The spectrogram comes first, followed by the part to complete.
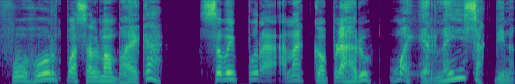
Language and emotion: Nepali, disgusted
